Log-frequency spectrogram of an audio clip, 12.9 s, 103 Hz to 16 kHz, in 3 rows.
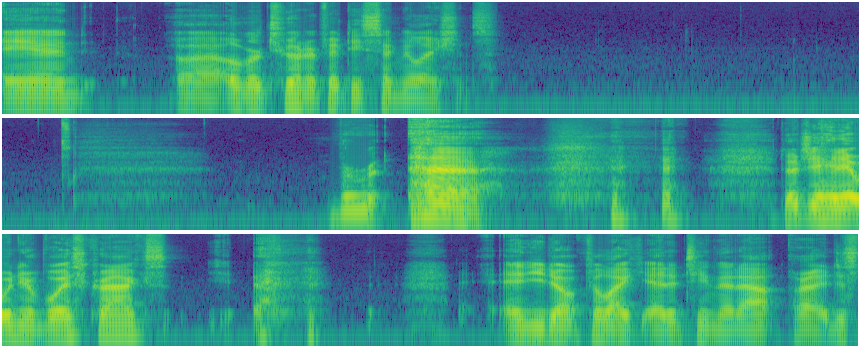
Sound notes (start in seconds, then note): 6.1 voice cracking; 6.3 clears throat and laughs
